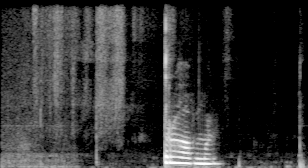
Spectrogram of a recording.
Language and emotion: Russian, sad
